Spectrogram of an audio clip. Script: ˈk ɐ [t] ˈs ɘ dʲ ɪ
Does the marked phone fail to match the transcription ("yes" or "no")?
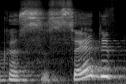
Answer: yes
